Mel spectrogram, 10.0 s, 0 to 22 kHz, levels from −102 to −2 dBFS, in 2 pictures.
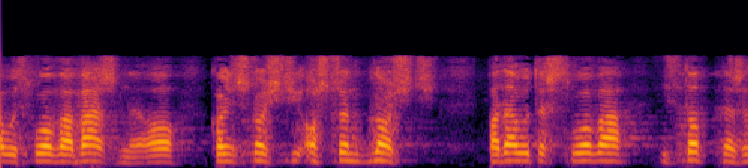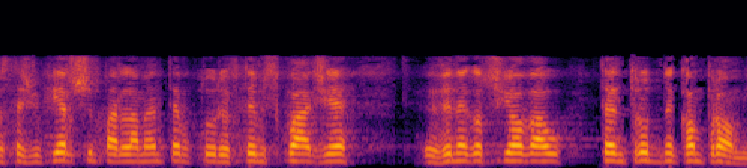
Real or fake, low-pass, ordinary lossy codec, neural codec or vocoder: real; 5.4 kHz; AAC, 24 kbps; none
